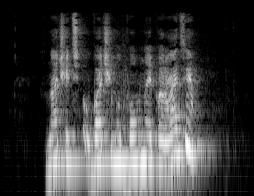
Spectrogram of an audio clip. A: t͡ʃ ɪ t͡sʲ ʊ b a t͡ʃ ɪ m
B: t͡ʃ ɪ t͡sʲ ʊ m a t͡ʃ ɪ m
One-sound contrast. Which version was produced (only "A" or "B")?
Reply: A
